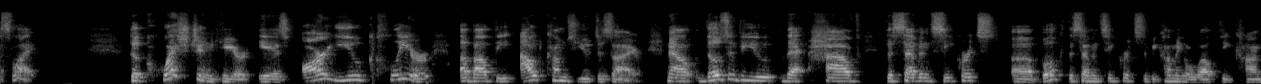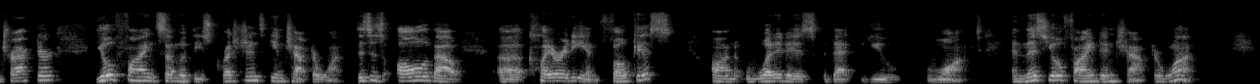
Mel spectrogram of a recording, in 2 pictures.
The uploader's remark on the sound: Listen to this replay of the LIVE webinar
